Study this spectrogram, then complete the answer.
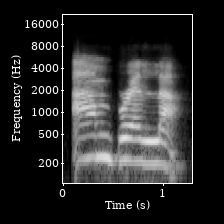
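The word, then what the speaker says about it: ambrela: look at number eight the pronunciation is umbrella umbrella hence the spelling a m b r e l a am short a sound bre short e sound and La short a sound this one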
